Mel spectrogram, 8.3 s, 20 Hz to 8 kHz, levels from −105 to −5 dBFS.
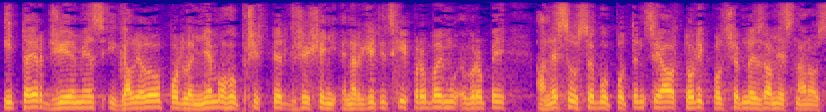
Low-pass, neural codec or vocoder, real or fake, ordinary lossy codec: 7.2 kHz; none; real; AAC, 32 kbps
